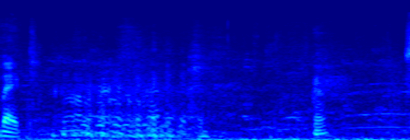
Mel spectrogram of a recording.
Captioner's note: смех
